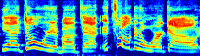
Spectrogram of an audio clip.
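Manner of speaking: very high, fake cheery, forced positive tone. Explaining fake positivity by imitating someone always upbeat: imitating fake positivity. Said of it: "if you're always like".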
